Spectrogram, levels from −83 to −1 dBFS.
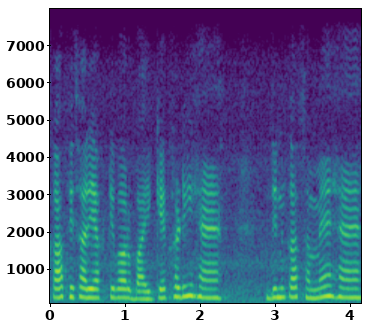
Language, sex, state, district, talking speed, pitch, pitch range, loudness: Hindi, female, Haryana, Rohtak, 160 wpm, 240 Hz, 230-255 Hz, -16 LUFS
